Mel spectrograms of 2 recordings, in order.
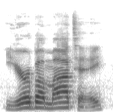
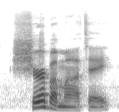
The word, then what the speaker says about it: yerba mate: let's get into it yurba mate pronounced yurba mate or sometimes Sherba mate is a shrub native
